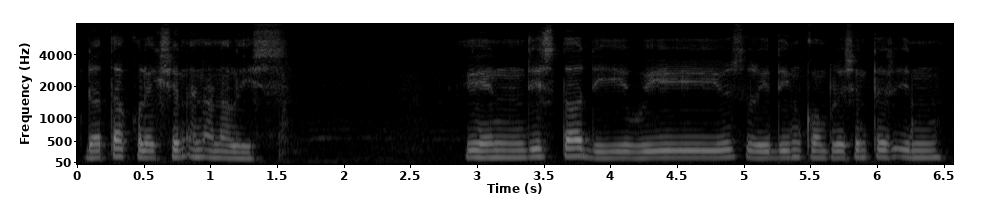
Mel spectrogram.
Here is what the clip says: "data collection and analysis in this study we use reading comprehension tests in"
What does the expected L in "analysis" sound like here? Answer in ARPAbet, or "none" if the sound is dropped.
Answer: N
